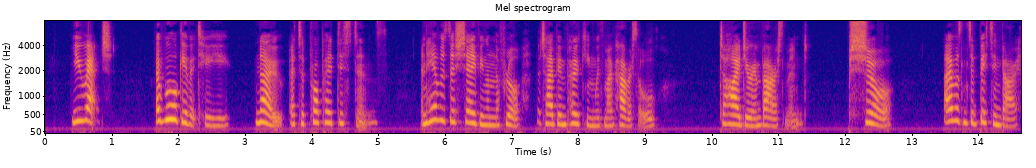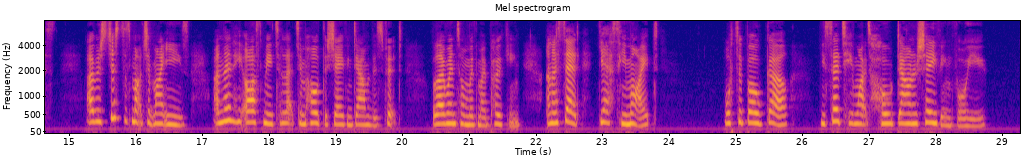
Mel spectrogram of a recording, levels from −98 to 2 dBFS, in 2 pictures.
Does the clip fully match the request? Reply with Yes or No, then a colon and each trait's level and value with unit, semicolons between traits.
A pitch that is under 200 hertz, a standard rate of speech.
No: very high, 255 Hz; average, 185 wpm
